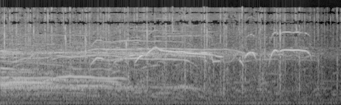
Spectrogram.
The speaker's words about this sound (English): Erdogan came out onto the balcony of the ruling Justice and Development Party headquarters in Ankara, greeted by a crowd of probably a few thousand people who were chanting, who were singing.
